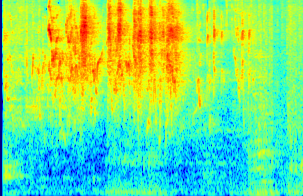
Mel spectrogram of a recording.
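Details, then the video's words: Budgerigars during mating: a dense, rapid warble of high chirps, clicks and squeaky chatter that builds into a busy burst for about a second and a half, then breaks into scattered shorter chirps. "Parrot mating sound"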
